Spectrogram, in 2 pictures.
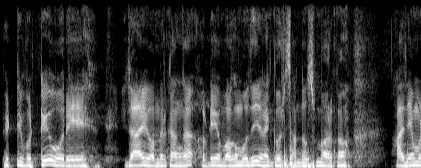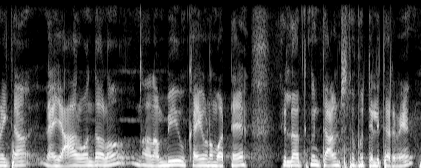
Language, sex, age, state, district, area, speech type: Tamil, male, 18-30, Tamil Nadu, Sivaganga, rural, spontaneous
